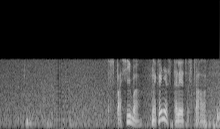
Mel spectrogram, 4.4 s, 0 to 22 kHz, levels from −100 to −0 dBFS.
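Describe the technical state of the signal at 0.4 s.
At 0.4 s the speech shows gain pumping, present across the whole clip. The gain swings by around 15 dB, likely from excessive input gain driving a fast limiter or compressor. The level contrast is squashed under a telephone-band ceiling.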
